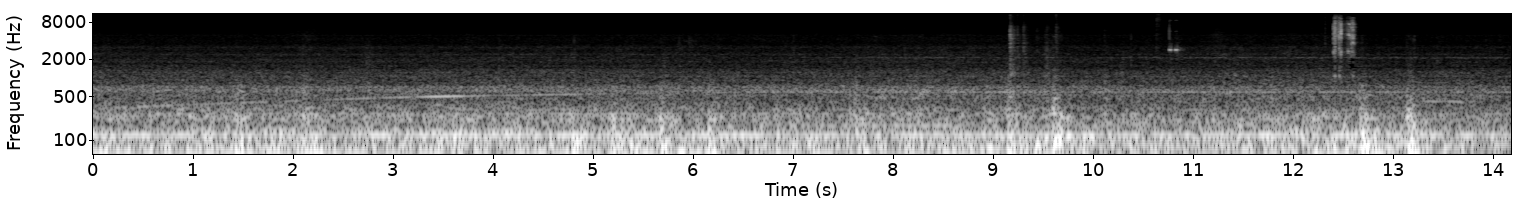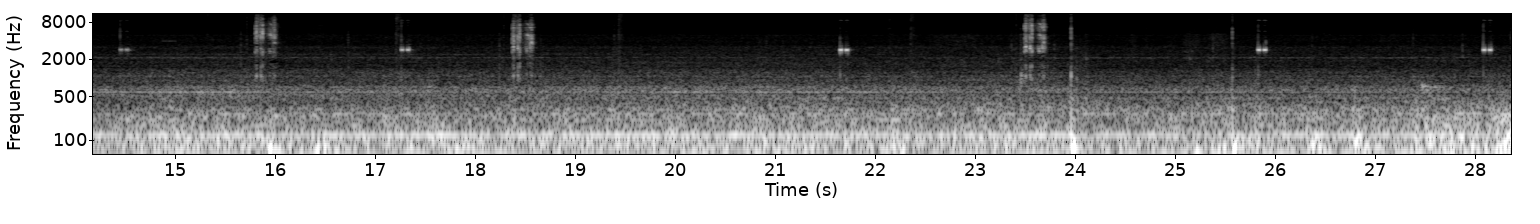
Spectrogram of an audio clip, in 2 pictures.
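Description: Low, steady rumble inside a Tokaido Shinkansen passenger car rolling slowly through depot tracks, with a faint rising whine a few seconds in. From about a third of the way through come sharp metallic clicks every second or few seconds, as the wheels cross points and rail joints.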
